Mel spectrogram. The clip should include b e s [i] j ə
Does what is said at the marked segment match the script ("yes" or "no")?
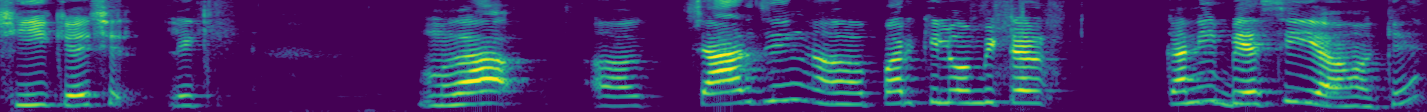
yes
